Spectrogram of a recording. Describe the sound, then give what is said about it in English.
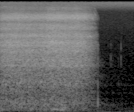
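A long, breathy rush of air as two people take a deep breath together, holding steady for about a second and then cutting off into near silence. “Please enjoy the ASMR of us breathing for a moment.”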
